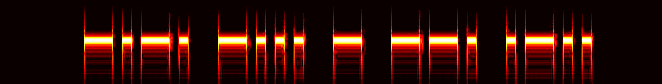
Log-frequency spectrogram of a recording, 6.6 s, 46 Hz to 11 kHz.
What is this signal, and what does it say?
Morse code, heard as a keyed tone, about 13 wpm, 800 Hz. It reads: CBTGL
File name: LEZIONI / 7 GF9Z / 7 GF9 12wpm 2319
